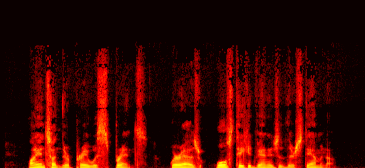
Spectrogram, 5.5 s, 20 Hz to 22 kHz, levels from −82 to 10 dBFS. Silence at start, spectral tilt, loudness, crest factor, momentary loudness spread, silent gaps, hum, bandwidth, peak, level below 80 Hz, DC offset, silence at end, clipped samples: 0.45 s; -6 dB/octave; -21 LUFS; 18 dB; 14 LU; none; none; 16 kHz; -2 dBFS; -52 dBFS; under 0.1%; 0.55 s; under 0.1%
